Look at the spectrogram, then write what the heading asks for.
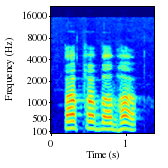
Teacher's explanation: प फ ब भ ओष्ठ में आते हैं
